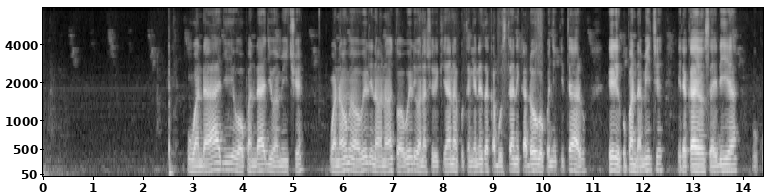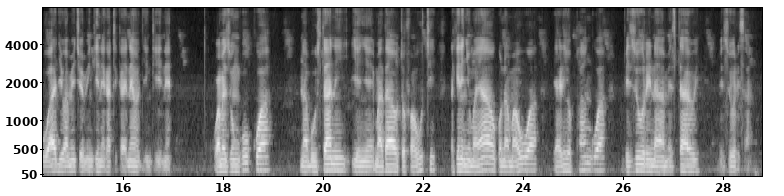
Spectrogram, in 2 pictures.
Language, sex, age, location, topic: Swahili, male, 36-49, Dar es Salaam, agriculture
